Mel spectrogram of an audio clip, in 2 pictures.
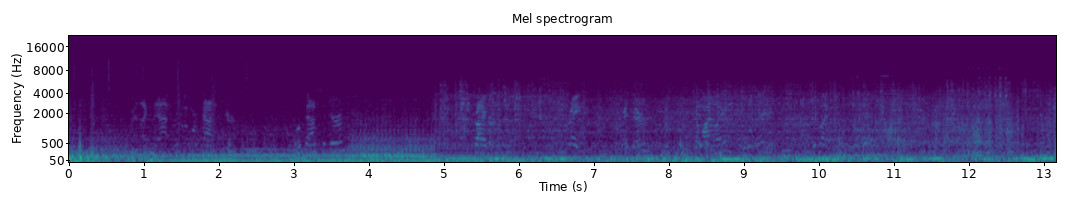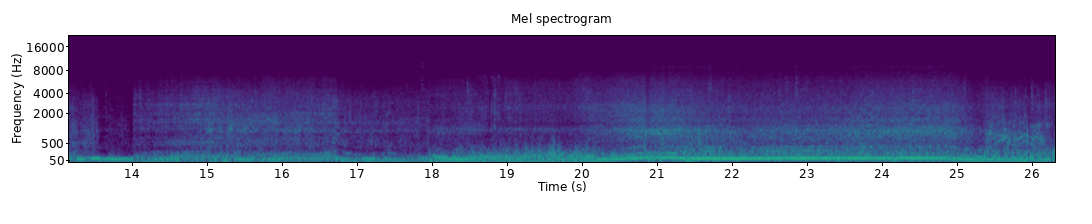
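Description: Off-road 4x4 engines crawling over rock under load, revving up and down in low gear, with a long steady loud rev in the last few seconds.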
